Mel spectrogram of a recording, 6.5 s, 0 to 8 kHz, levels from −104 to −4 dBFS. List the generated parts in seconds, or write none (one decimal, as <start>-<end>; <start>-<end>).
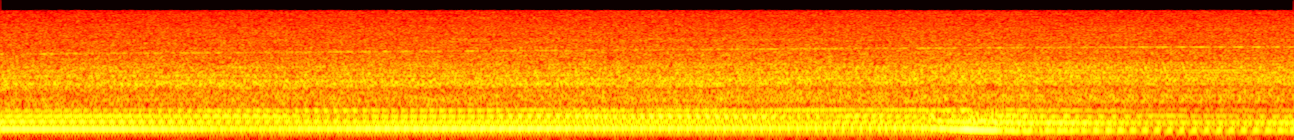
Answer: none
